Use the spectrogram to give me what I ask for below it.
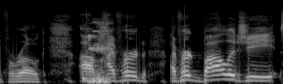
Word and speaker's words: Balaji: like how to say his name, so it's Balaji.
